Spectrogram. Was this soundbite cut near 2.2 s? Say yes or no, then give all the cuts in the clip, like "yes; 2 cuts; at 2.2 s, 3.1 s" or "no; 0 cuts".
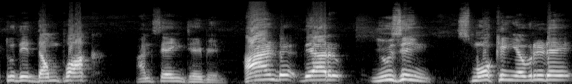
yes; 2 cuts; at 2.2 s, 3.6 s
